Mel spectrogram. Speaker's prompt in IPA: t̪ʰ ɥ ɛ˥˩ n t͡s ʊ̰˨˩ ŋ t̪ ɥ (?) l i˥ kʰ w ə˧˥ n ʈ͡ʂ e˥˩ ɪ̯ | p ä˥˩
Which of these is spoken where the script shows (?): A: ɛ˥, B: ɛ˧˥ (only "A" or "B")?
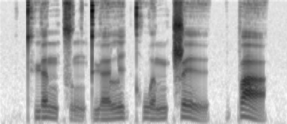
B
